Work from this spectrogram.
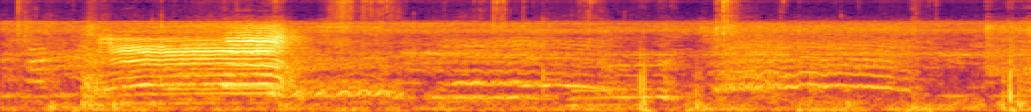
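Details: Goats bleating: one loud, wavering, nasal bleat lasting about a second, followed by fainter, lower bleats and scattered clicks and knocks in the background.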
